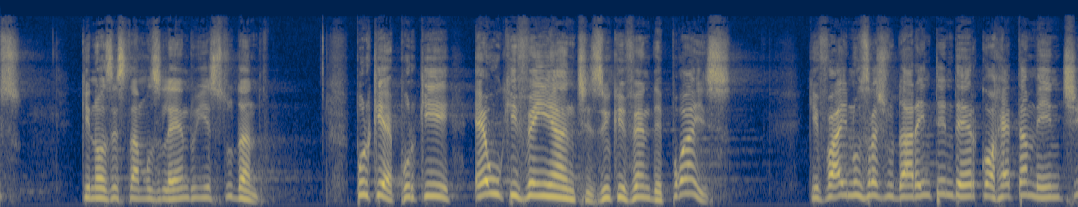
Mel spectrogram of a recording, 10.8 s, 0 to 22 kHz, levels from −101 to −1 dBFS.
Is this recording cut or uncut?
uncut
